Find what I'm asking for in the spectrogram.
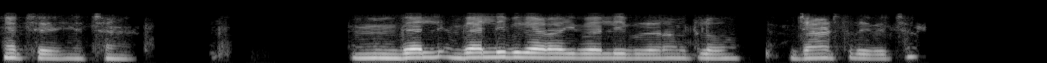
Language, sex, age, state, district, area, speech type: Punjabi, male, 30-45, Punjab, Barnala, rural, conversation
